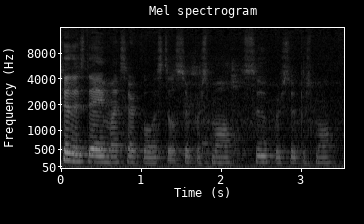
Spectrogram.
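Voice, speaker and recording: A woman speaks at a moderate pace in a fairly low, flat monotone, with audible room echo and noticeable background noise. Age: 20s. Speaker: vlogger. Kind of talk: casual chat.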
